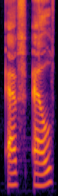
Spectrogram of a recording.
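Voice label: "fl", English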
